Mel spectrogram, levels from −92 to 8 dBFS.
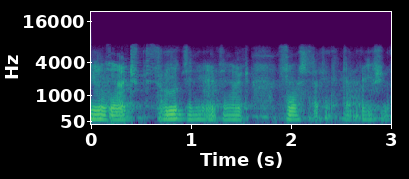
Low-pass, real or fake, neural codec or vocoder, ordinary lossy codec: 7.2 kHz; fake; autoencoder, 22.05 kHz, a latent of 192 numbers a frame, VITS, trained on one speaker; Opus, 16 kbps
